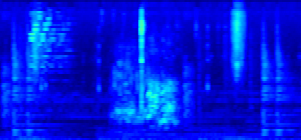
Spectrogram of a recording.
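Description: A wolf attacking in RimWorld, yelping and barking in short bursts, faint and low in level, with a brief noisy scuffle in the middle.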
